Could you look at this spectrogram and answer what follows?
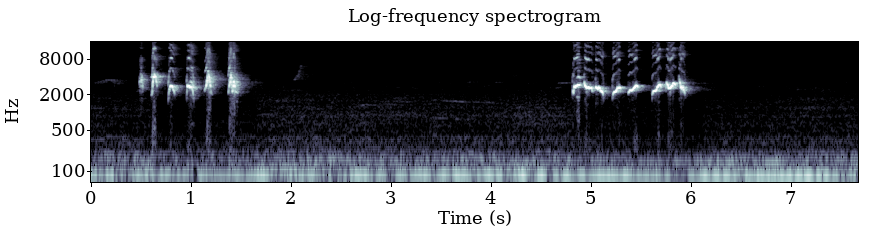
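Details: Orange-headed thrush singing in loud ngeplong style, used as a lure to make other caged birds sing: two bursts of rapid, sharp whistled notes about four seconds apart, with a low steady hum beneath.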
